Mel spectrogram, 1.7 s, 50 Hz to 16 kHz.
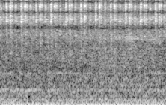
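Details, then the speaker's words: Rolls-Royce Silver Cloud S2 warm idle, plug leads pulled one by one: uneven stumbling beat with gaps; two cylinders misfiring on the driver's side, suspected spark plugs. "This side is working. So it's just 2 misfires on the driver's side."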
